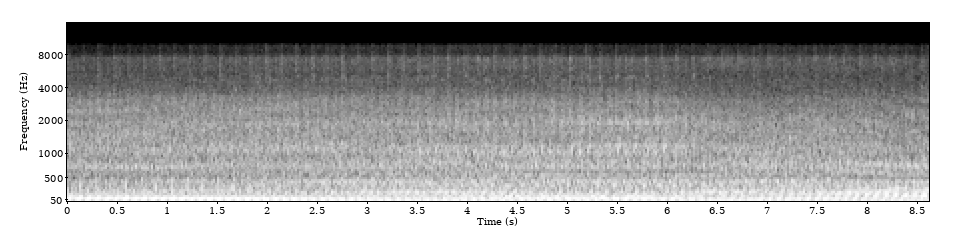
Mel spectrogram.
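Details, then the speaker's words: Cummins 24-valve diesel pickup just converted to a P-pump, first fire-up: steady, even diesel clatter at settled idle with deep, smooth drone, no misses or knocks; runs pretty good, before fitting 4K governor springs. "guys can tell, the truck does run. It sounds like it's running pretty good."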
